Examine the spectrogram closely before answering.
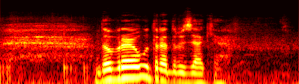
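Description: A man talks cheerfully into a nearby microphone.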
